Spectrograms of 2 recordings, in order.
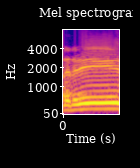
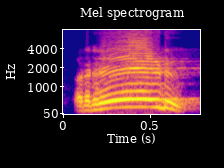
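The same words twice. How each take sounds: First: The final d is said lightly. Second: The final d is pushed out heavily. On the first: The speaker calls it right. "शब्दाच्या शेवटी डी आल्यास त्याचा उच्चार थोडा हलका होतो" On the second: The speaker calls it wrong. "आपण जास्त जोर देतोय का रेड रीड असं म्हणतोय का तर नाही"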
